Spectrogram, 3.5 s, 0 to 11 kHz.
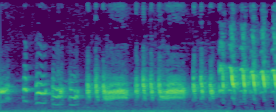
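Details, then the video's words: Chinese hwamei song for training kept birds: varied clear whistled notes, some buzzy, speeding into a rapid series of rising high whistles at the end, with faint low hum underneath. "Masteran Whambie nonstop 1 jam"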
